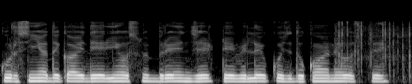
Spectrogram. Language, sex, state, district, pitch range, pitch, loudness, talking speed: Hindi, male, Madhya Pradesh, Bhopal, 140-145 Hz, 145 Hz, -11 LUFS, 230 wpm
